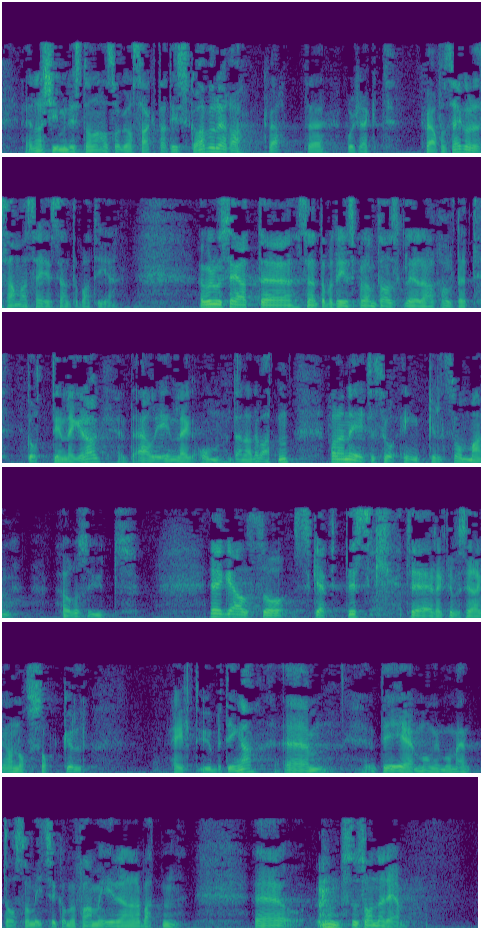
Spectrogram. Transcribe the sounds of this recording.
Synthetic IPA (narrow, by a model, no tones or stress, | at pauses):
ʔɛ̰næʁʂiːmɪnɪst̪əʁənəhɑsɔɡɑɾt̪sɑkt̪ɑt̪̚d̪ɪskɑʋʉʁd̪eːʁɑkʰʋæːʁt̪pʰʁʊʃɛkt̪ | kʰʋæːʁfɔseːɡɔd̪ɛsɑmːɑsɛɪɪsɛnt̪əʁpɑʁt̪ʰḭːə̰ | jɑʋɪljʊsæɪɑt̪sɛnt̪əpɑt̪ʰiːəspʰɑʁlɑmɛnʰɑːʁɪskəleːd̪əʁhɔlt̪ɛt̪ | ɡ̥ɔt̪ːɪnlɛɡɪd̪ɑːɡɛt̪ʰæːʁlɪɪnlɛɡɔmd̪ɛnːəd̪ɛbɑt̪ːn̩fɔʁd̪ɛnːæɾɪçːəsɔʔɛŋkəlt̪sɔmːɑn | høːɾəsʉːt̪ | ɛɡæɾɑlsɔskɛpt̪ɪskt̪ʰɪlɛlɛkt̪ɾɪfɪseːɾɪŋɑʋnɔʁsksɔkːəl | hæɪlt̪ʰʉbət̪ʰɪŋːɑ | d̪ɛæɾmɑŋːəmʊmɛnt̪əɾsɔmɪçːəkʰɔmːəɾfɾɑmːɪd̪ɛnːəd̪ɛbɑt̪ːn̩ | sɔsɔnːɛd̪ɛ̰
